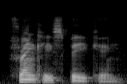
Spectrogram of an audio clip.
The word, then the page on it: frankly speaking: English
